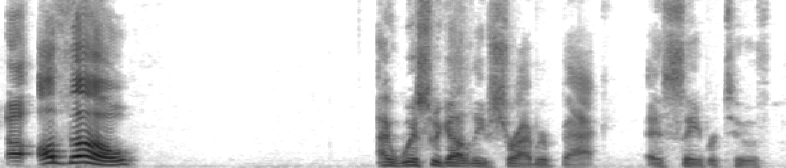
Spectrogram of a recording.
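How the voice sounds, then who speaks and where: A man's voice: a little high, wildly swooping pitch, measured pace, no room sound, studio quality. A man co-hosting a podcast, chatting casually and giving blunt, emphatic, profanity-laced opinions on films. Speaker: podcast co-host. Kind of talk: casual opinionated film chat.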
